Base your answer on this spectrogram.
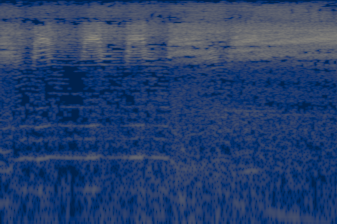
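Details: Robust cicadas (Hyalessa maculaticollis) sing from a sacred tree in the hills of Ehime Prefecture, Japan: a loud, high, hissing drone that swells in brief pulses.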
